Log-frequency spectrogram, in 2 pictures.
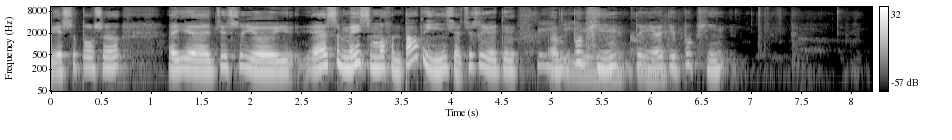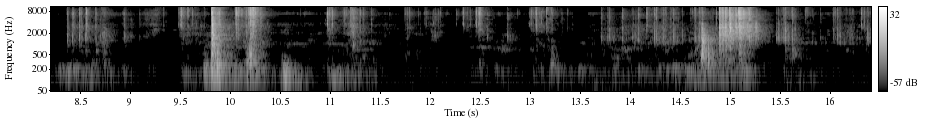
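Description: Beads clack softly against each other as they are handled.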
